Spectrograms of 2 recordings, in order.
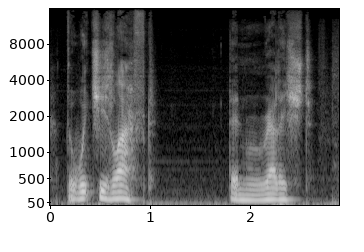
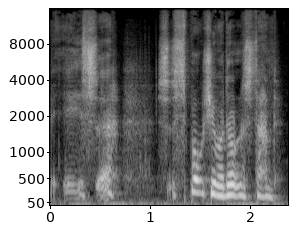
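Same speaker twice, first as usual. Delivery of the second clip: shocked stammer; 8 semitones higher, faster than usual. Acted.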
